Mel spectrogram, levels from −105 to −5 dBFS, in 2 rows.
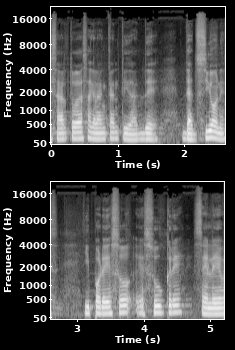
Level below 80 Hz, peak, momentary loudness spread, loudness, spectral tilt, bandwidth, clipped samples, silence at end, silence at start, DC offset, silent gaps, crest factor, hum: -54 dBFS; 0 dBFS; 8 LU; -19 LUFS; -6.5 dB/octave; 19 kHz; under 0.1%; 0 s; 0 s; under 0.1%; none; 18 dB; none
